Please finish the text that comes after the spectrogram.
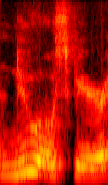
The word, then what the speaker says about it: noosphere: Pierre as Teilhard, and the noosphere as with the new instead of the no. I say, just say no to the noosphere.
